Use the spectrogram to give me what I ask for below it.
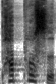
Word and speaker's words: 파포스: 구브로 섬에 있는 반대편에 아 그 바보라고 했네 바보가 아니고 파포스 바 버스 우리 할아버지들 발음이 좀 민망할 때가 있습니다 어 바보 가지고 퍼스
